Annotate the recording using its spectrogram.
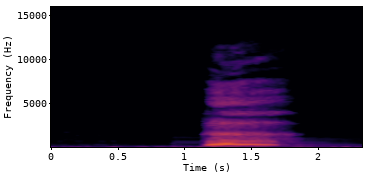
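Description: A man's single breathy, drawn-out 'ah' through a microphone, a mock cry of pain, lasting about half a second just past the middle, over a faint held keyboard chord.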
